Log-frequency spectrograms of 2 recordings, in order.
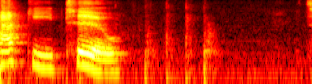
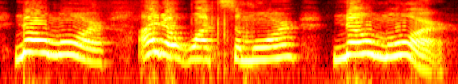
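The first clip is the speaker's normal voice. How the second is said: high, loud panicked bear; terrified cry; 9 semitones higher, 5 dB louder than usual. A narrator's reading. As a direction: cry out in terror, pleading to stop. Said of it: "the terrified bear cried out".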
